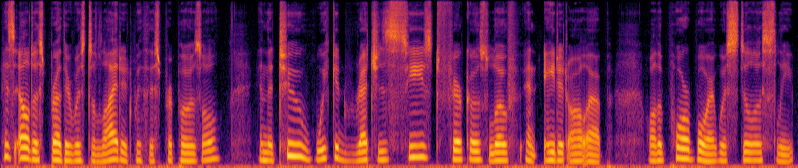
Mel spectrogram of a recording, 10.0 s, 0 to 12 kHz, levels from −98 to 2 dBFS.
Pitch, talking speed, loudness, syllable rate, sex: 170 Hz, 170 wpm, -17 LUFS, 4.6 syllables/s, female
